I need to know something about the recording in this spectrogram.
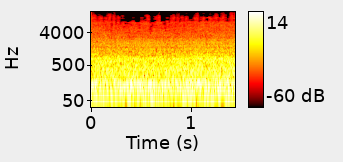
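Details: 2007 Jeep Compass after repair of its humming noise, driven at about 60 mph in strong wind: an even, low road rumble with no hum or growl from the wheels; the hub bearings sound healthy.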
